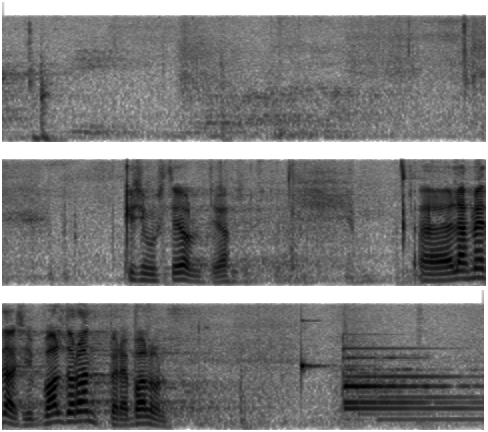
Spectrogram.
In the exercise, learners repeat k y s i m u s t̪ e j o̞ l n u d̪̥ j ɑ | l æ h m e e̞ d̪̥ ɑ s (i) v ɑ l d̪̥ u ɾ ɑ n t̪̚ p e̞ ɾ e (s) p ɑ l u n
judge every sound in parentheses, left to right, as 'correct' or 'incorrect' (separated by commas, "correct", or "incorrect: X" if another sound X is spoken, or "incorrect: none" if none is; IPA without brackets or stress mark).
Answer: correct, incorrect: none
